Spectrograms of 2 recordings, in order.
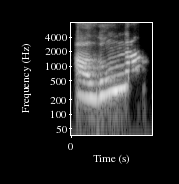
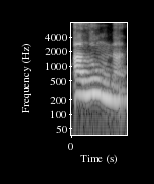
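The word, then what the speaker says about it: alumna: Звертаю вашу увагу, що найчастіше в іспанській мові наголос падає на передостанній склад. Тому алумна, алумно, алумна – це учень-учениця.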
